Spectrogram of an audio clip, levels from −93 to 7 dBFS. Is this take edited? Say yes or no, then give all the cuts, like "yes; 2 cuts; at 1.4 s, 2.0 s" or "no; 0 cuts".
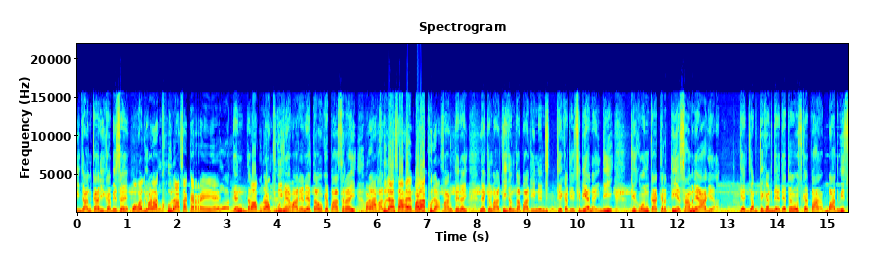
no; 0 cuts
